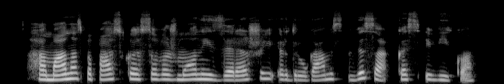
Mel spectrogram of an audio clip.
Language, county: Lithuanian, Vilnius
